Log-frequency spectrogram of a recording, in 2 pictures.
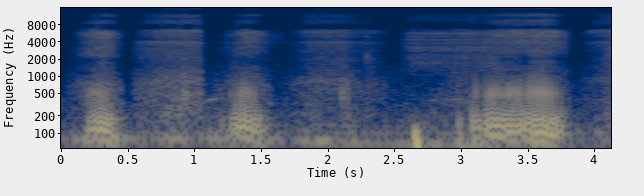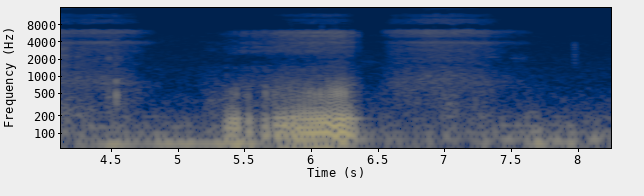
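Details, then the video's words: English bulldog snoring in a steady series, rasping, wheezy snorts roughly every second or so, some drawn out and gurgling, with softer breathing between. "Funny snoring english bulldog!"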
